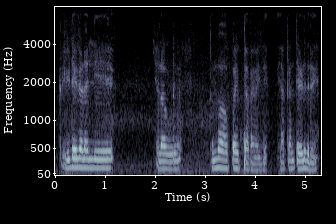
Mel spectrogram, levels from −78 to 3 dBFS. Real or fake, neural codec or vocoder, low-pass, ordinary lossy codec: real; none; 7.2 kHz; Opus, 16 kbps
